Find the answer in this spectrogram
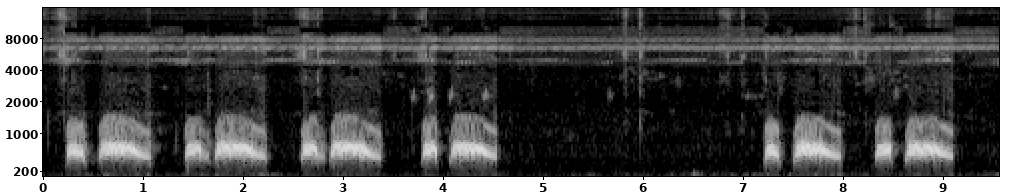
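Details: Spotted dove calling its mate: low soft cooing phrases, each a short note followed by a longer falling coo, given three times, then a silent gap of about three seconds before two more phrases.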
